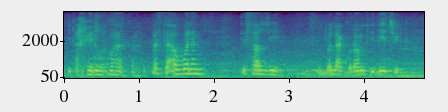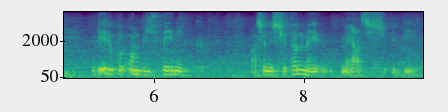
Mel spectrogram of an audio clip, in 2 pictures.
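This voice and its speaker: A woman's voice: lowish voice, dark tone, slight background noise. A woman with an Egyptian accent giving impassioned marriage advice, stressing her points by repeating phrases. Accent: Egyptian Arabic.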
